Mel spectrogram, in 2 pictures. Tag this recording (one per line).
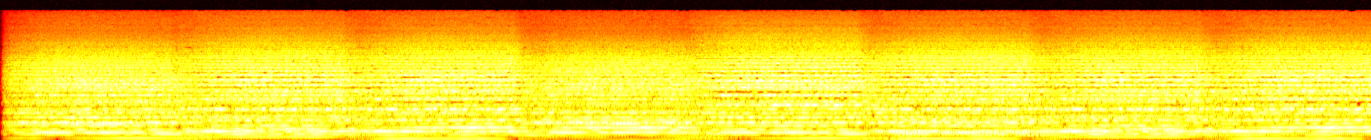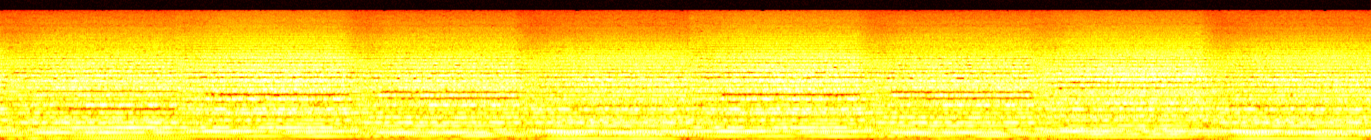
Chord
Cinematic
Film
Loop
Movie
Orchestra
Progression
